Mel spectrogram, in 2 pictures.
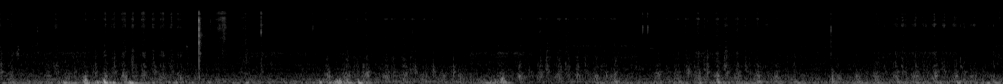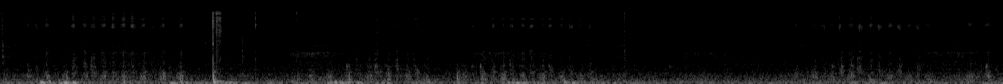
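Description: Scratch-off lottery ticket being scraped in short, irregular strokes to uncover the play area, with a couple of sharp clicks.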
